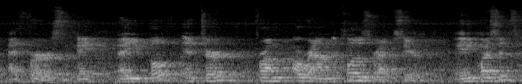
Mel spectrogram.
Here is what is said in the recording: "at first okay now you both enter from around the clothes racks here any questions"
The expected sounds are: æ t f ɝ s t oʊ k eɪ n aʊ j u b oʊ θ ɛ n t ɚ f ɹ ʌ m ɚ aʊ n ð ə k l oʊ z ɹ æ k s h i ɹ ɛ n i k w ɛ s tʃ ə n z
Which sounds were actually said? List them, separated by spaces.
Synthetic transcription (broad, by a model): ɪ t f ɝ s t oʊ k eɪ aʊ j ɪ b oʊ θ ɛ n t ɚ f ɹ ʌ m ɚ aʊ n ð ə k l oʊ z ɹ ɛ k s h i ɹ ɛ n i k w ɛ s tʃ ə n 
